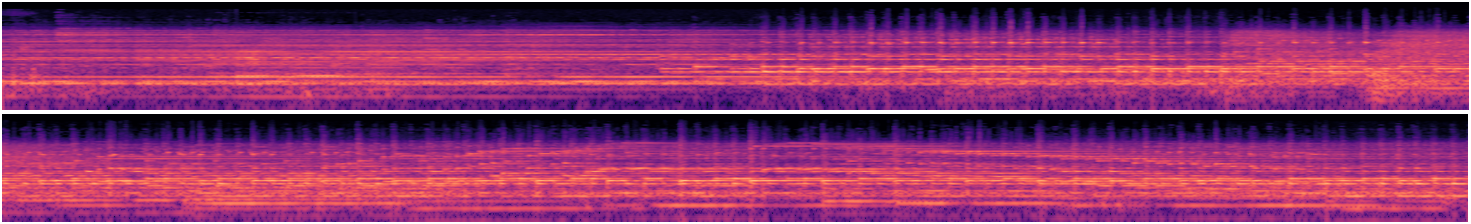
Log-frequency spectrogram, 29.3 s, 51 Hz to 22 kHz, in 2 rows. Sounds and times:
Percussion: 0.0s - 29.3s.

